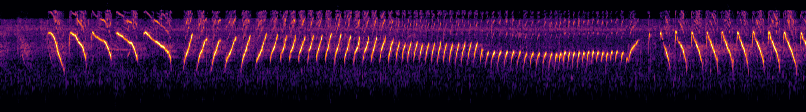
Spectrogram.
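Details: Atlantic canary in strong song, used as a trigger for other canaries: sharp downslurred whistles speeding into a long rapid trill that drops to a lower buzzy rattle, then more swept high notes.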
